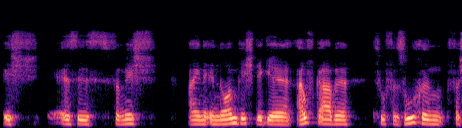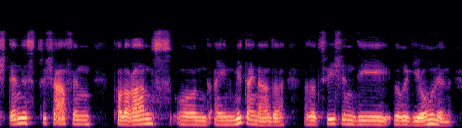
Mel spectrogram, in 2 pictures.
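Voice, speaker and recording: A man's voice: medium pitch, steady tone, slow pace, dark tone, muffled recording. A middle-aged man from Philadelphia with an American accent, a rabbi answering interview questions in a hesitant way, with many fillers and restarts. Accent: American English. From USA, Philadelphia. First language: English. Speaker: rabbi, guest.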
